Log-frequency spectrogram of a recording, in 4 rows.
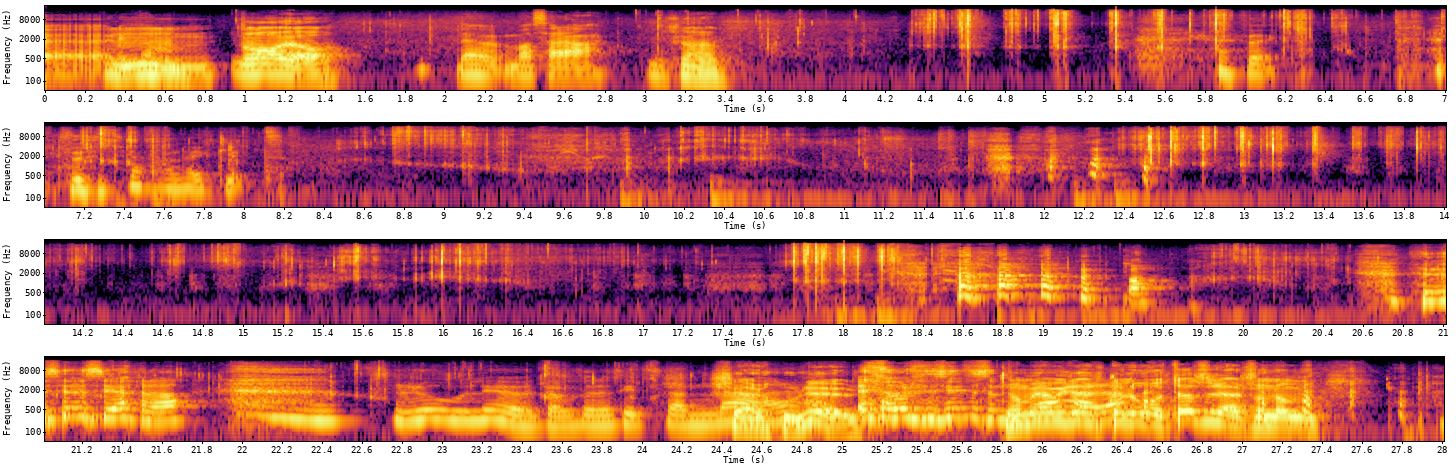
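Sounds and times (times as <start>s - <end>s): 
speech: 0.0s - 3.6s, 6.0s - 6.3s, 7.1s - 8.3s, 21.6s - 28.0s
person biting and chewing a crunchy rice cake, ASMR-style: 3.6s - 18.5s, 19.7s - 20.6s, 21.6s - 24.4s
laughter: 11.6s - 12.7s, 18.3s - 19.8s, 24.7s - 28.0s.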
